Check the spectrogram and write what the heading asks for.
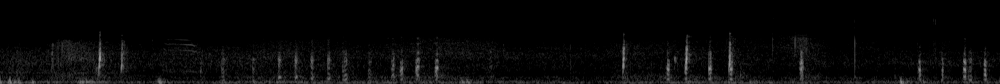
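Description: Chickens clucking softly: short, scattered clucks that come in small runs.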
